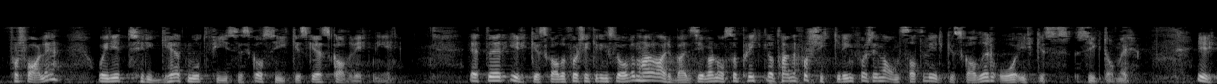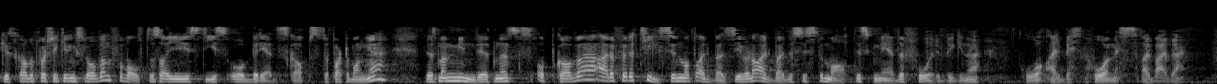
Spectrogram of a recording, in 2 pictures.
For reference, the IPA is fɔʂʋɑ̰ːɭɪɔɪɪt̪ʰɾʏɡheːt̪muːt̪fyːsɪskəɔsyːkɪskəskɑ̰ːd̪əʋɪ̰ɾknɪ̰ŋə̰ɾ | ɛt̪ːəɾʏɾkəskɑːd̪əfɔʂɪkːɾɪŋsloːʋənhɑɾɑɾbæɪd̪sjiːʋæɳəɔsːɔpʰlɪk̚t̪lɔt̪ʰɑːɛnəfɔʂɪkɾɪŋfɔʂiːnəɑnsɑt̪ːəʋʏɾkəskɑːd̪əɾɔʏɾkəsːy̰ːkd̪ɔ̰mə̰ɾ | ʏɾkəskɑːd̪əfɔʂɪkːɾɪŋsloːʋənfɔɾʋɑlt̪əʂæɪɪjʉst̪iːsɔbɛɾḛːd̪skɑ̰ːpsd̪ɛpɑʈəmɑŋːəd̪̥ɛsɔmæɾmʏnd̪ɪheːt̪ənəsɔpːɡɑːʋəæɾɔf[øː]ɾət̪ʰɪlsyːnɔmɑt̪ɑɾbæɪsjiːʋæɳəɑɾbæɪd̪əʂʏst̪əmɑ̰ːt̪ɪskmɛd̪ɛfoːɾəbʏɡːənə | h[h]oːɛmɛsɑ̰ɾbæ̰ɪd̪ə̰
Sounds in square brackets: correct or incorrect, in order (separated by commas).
correct, correct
